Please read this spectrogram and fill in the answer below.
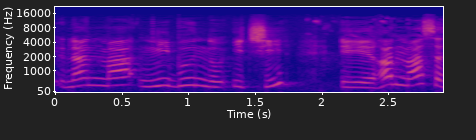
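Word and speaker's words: らんま½: Ranma 1,5, ça se dit Ranma Nibun no Ichi.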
